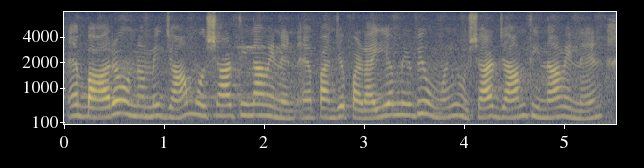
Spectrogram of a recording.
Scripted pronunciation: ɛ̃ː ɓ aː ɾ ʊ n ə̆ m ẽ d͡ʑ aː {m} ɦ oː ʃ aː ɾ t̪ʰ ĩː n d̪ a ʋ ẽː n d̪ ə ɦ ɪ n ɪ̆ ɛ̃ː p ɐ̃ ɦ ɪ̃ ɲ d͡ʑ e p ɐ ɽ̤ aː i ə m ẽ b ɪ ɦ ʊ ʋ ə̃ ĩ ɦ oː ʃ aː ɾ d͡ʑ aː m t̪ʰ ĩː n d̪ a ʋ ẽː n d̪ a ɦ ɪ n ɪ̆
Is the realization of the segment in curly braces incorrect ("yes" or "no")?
no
